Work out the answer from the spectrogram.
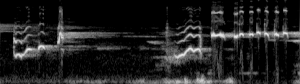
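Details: Oriental magpie-robin in relaxed ngeplong song meant to provoke emotion and breeding drive: two rising whistled slurs separated by a quiet pause with faint low rumble, then a rapid series of short high chirping notes.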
